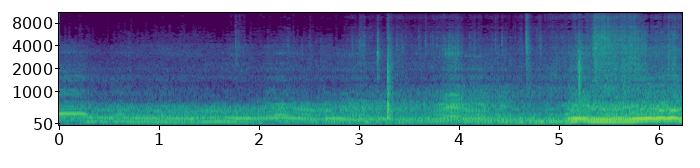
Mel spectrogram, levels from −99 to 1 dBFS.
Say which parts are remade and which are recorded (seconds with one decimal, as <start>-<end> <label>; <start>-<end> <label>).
0.0-6.2 recorded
